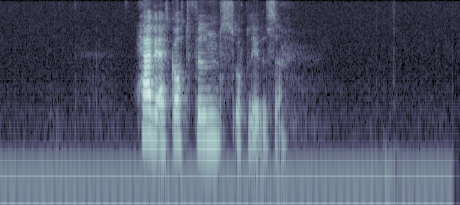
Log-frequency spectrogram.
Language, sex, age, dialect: Faroese, female, 15-35, Suðurstreymoy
